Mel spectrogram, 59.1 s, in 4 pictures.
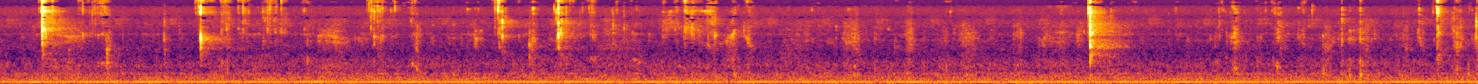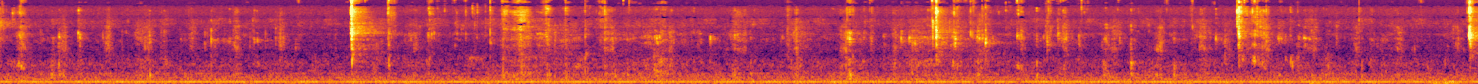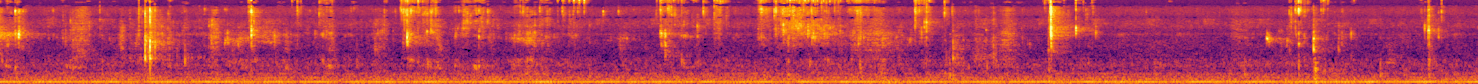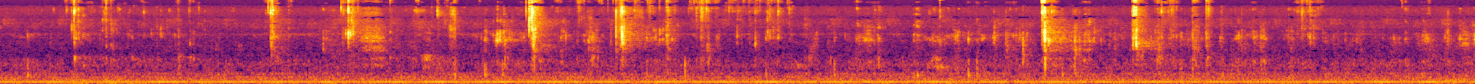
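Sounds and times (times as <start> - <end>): steady low hum: 0.0 - 59.0
chewing and biting food: 0.1 - 59.0.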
